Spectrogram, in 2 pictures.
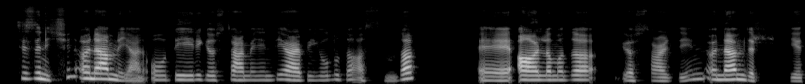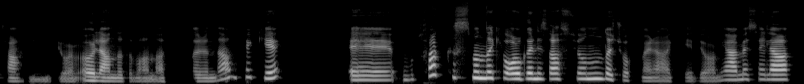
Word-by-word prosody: sizin 270 -2 -1
için 235 - -8
önemli 250 -7 +6
yani. - - -6
O 210 -1 -10
değeri 215 0 -4
göstermenin 200 0 -4
diğer 205 -4 +2
bir 195 - -13
yolu 200 +3 -14
da 220 - -8
aslında, 175 - -1 0.7
eee, 180 -1 0
ağırlamada 210 0 +5 0.2
gösterdiğin 175 +4 -8
önemdir 220 -5 +2
diye 155 -1 -7
tahmin 145 - -12
ediyorum. 75 0 -16
Öyle 175 -2 +1
anladım 150 - -5
anlattıklarından. 150 - -10
Peki, 325 -2 -2 0.7
eee, 200 0 -2
mutfak 370 - -2
kısmındaki 300 -3 +2
organizasyonunu 255 0 +2
da 245 - 0
çok 190 -4 -16
merak 80 0 -12
ediyorum. 80 - -16
Ya, 210 +1 0
mesela, 230 0 +1
210 Hz, 125 wpm, -24 LUFS, 175-250 Hz, 0.7 s, önemli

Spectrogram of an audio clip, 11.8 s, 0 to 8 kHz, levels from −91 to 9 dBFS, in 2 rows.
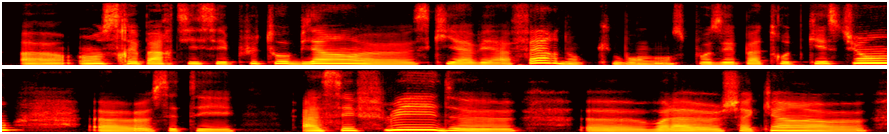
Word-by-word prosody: heu, 100 -1 -1
on 220 +2 +3
se 215 - -5
répartissait 205 -1 0
plutôt 230 +3 -1
bien, 205 -4 +2
heu, - - -6
ce 185 - -12
qu'il 205 - -2
y - - +1
avait 175 0 -1
à 170 - -4
faire 285 +4 +2
donc 190 -3 -4 0.2
bon, 180 0 -5
on 180 - -7
se - - -15
posait 185 -1 -1
pas 200 -1 -2
trop 210 +2 -3
de 205 - -15
questions, 285 +7 +4 0.6
heu, 190 -1 0
c'était 195 -2 -5 0.4
assez 210 +4 +1
fluide, 310 +2 +5
heu, 200 -3 -1 0.5
heu, 190 -2 -3
voilà, 195 0 +1
heu, - - -3
chacun, 205 0 0 0.2
heu - - -7
200 Hz, 165 wpm, -23 LUFS, 190-220 Hz, 0.6 s, fluide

